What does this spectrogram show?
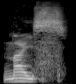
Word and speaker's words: gneiss: Nice.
